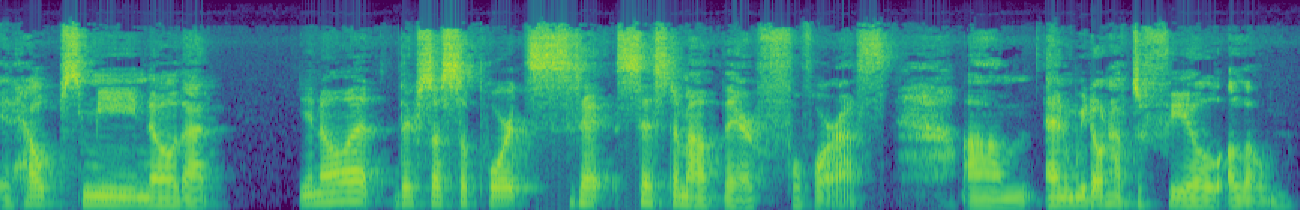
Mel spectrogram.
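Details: Developmental stuttering, which he calls a speech disfluency, in an adult man.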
